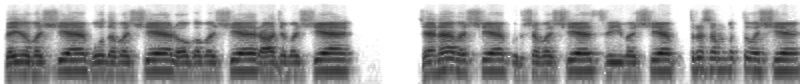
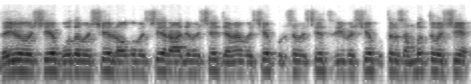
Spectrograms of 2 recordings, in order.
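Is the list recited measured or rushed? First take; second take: measured; rushed. First: The eight are recited at a measured, flowing pace. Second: All eight are rushed out in one breath. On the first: The speaker calls it right. "இது அதனோட flow" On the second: The speaker calls it wrong. "இந்த எட்டை மொத்தமா சொல்லுவாங்க. மூச்சு மட்டும் சொல்லுவாங்க"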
